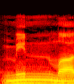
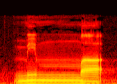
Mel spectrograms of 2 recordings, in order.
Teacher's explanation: یہ دیکھیں نون ساکن ہے، نون ساکن کے بعد میم متحرک ہے۔ نون ساکن کا میم متحرک کے اندر ادغام ہو رہا ہے، یہاں دیکھیں، یعنی کہ ایک حرف کو دوسرے حرف میں داخل کیا اور پھر اس کو ہم نے مشدد کر دیا۔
